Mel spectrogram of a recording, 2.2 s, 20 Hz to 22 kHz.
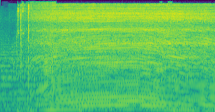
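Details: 1953 Hillman Minx barn find, unused 30+ years: starter bench-tested off the car on reversed battery leads, spins up into a clean, steady whine at even speed with no grinding or dragging; healthy free-running starter before refitting.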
